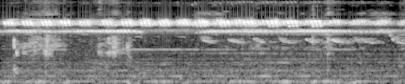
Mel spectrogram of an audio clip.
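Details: Crickets in the morning during heavy rain near a banana plantation: a continuous, shrill, high buzzing trill with a steadier tone just beneath it, and a few soft higher chirps in the first second.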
